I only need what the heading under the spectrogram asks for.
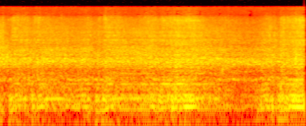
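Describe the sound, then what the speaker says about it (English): A Mercedes engine hums steadily as the gas pedal is pressed, swelling slightly toward the end without any sharp rev climb. It carries on alone and close, with no voices. "if I'm gonna press on the gas pedal"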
